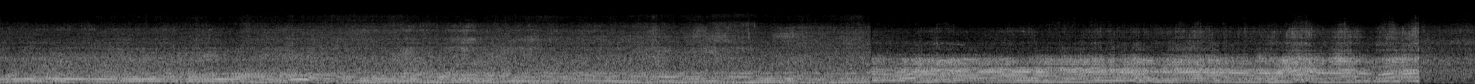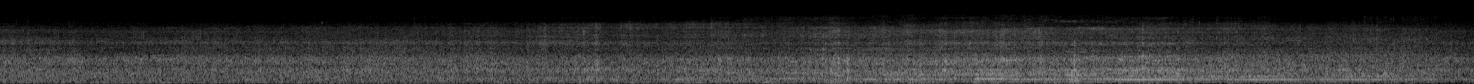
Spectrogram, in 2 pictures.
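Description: Motorboat engines running, their pitch bending up and down; about 9 s in the sound jumps to a higher-pitched engine. About 14 s in it cuts suddenly to quieter wind and waves, with a faint engine hum coming back near the end.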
